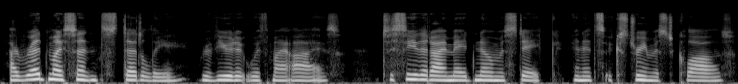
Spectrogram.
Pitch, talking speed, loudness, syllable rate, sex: 190 Hz, 170 wpm, -18 LUFS, 4.8 syllables/s, female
